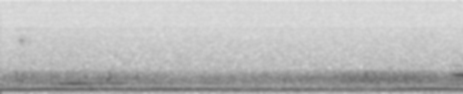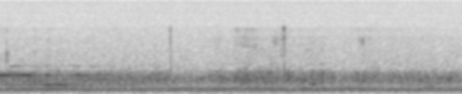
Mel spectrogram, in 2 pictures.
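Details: Song of a whale: low sustained moans and short rising tones repeat through the recording, with occasional sharp clicks and a brief higher whistle. A steady underwater hiss and rumble sits beneath.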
